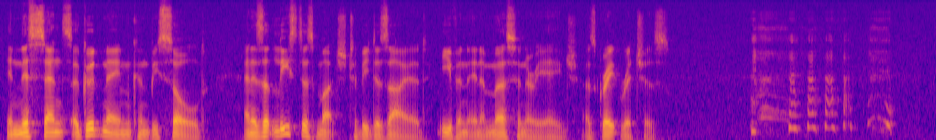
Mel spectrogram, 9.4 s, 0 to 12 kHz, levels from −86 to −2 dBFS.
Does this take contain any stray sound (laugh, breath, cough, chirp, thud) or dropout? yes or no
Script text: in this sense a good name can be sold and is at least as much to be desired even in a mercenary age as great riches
yes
